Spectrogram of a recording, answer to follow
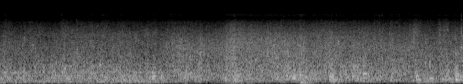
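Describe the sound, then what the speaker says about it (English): A tugboat approaches and overtakes a small Welsford Navigator sailing dinghy, its low steady engine rumble blending with wind buffeting the microphone and water noise, constant and moderately loud with no talking. "Got a tug coming in towards us, and I'm just being overtaken"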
